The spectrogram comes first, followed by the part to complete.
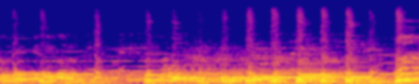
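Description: A small live acoustic band, with upright bass and violin, plays a passage between sung lines over a steady light beat.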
